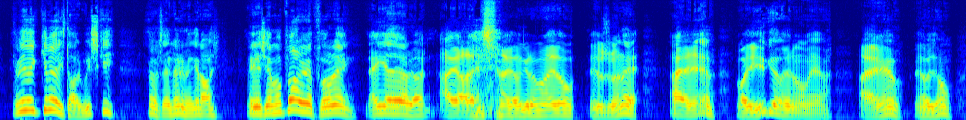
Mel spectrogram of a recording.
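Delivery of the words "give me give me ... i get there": high, strong, put-on Irish accent. Describing how drinking brings out their Irish, in an Irish accent. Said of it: "I start talking Irish".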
